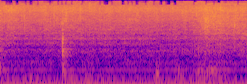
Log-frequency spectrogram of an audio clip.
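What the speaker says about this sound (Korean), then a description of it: "예열된 팬에 식용유 두 스푼을 넣고 마늘 한 스푼을 넣어서 중약불에서 볶아줍니다" Garlic stir-fries in two spoons of cooking oil in a preheated pan over medium-low heat, a soft, constant sizzle with a few faint spatula taps and no voices.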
